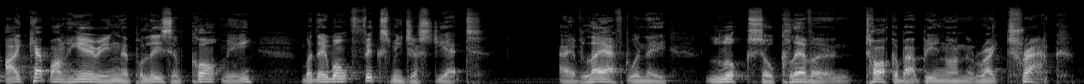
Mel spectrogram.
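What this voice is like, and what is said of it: Put-on Cockney accent. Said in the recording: “in his finest Whitechapel-esque accent ... do a Cockney accent ... There we go.”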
